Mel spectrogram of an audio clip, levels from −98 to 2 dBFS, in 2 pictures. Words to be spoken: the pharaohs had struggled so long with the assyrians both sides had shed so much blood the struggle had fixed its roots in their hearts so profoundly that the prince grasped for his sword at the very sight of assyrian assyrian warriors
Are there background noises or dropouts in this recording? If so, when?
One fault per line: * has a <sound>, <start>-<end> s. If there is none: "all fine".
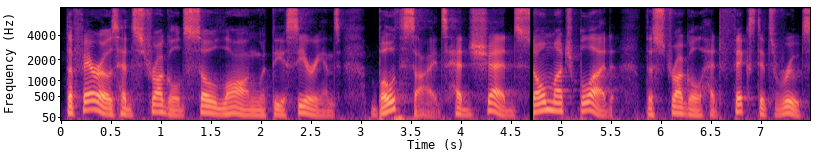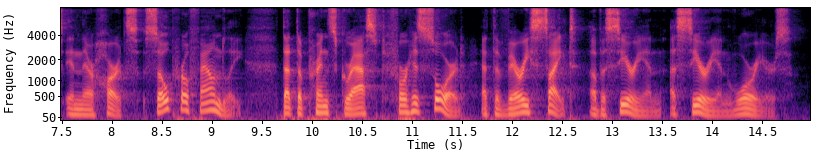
* has a dropout, 4.7-4.7 s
